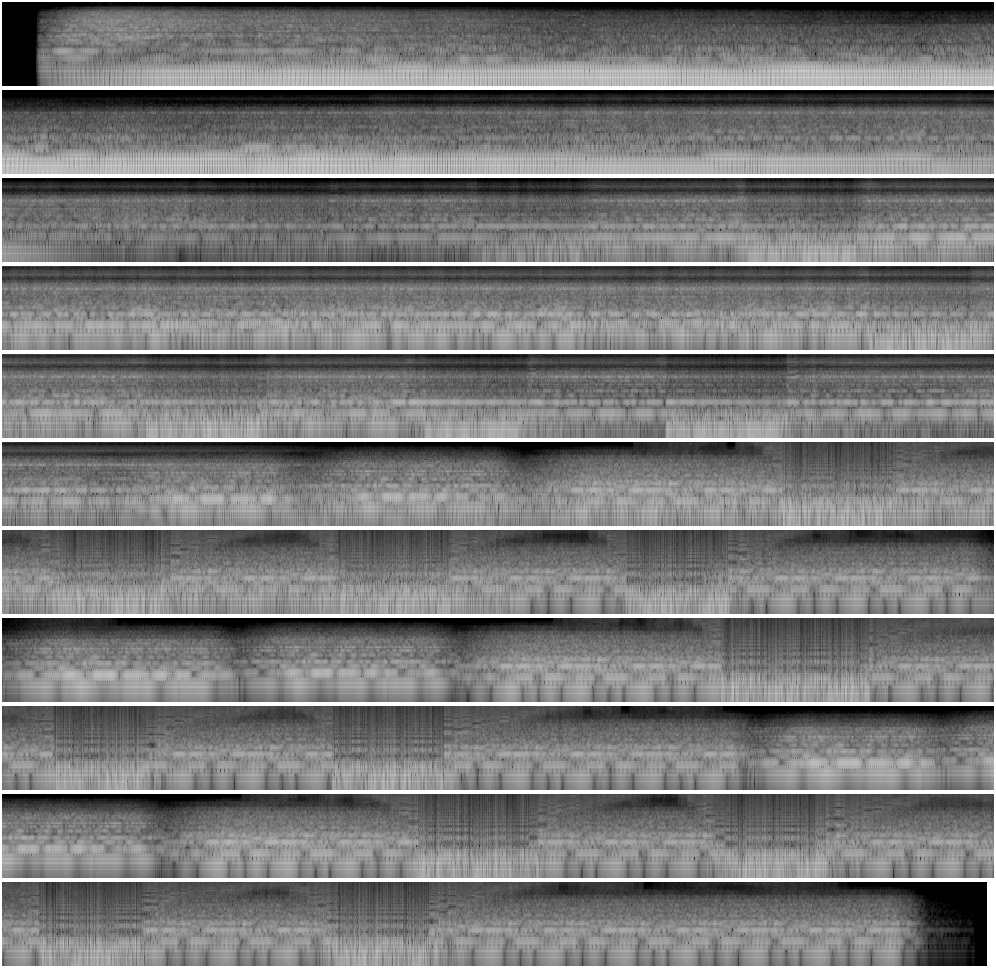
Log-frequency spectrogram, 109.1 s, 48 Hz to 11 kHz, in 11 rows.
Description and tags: the tongue of dog number 6
radio, space, wave, star, future, SUN, sounds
